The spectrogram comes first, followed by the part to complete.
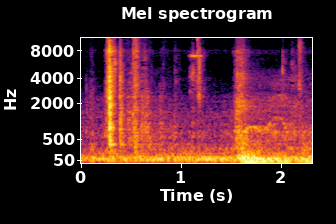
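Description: DAF CF truck's diesel engine idling, heard from inside the cab as a steady low rumble. The rumble swells briefly near the end, and a few sharp clicks sound over it, the loudest about a quarter second in.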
